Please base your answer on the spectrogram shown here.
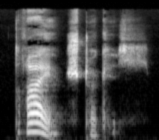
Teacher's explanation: Das Wort dreistöckig würden wir vorne betonen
